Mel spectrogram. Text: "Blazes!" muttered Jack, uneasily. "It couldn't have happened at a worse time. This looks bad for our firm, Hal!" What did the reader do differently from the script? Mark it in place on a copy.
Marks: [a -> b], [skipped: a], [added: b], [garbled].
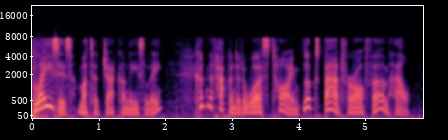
"Blazes!" muttered Jack, uneasily. [skipped: "It] couldn't have happened at a worse time. [skipped: This] looks bad for our firm, Hal!"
